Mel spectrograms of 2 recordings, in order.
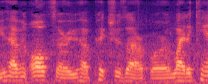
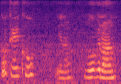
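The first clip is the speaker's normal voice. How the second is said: breezy high mock-cheerful shrug-off; dismissive brush-off; 10 semitones higher, faster than usual. Shrugging off family disapproval, breezy and dismissive. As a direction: brush off the family's judgment lightly. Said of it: "I was like".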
